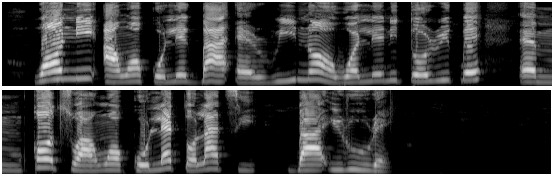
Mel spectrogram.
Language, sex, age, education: Yoruba, female, 15-29, tertiary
